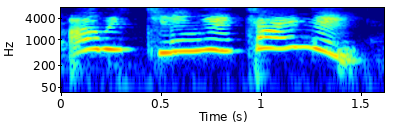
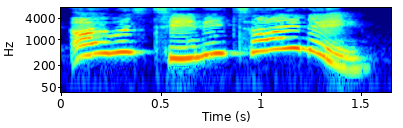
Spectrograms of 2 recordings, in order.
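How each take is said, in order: First: Put-on much higher squeaky "I was teeny tiny"; tinier squeak. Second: Put-on high, squeaky "teeny tiny"; little voice, first go. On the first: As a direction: shrink the voice right down. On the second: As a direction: squeak it small. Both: Shown as a demonstration. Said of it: "or rather".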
